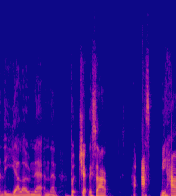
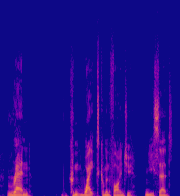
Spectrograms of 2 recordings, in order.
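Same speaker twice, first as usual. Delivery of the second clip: normal talking voice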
